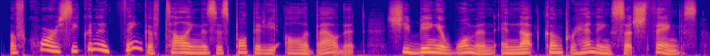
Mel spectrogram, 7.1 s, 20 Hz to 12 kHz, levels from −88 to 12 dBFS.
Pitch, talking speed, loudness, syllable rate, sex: 185 Hz, 175 wpm, -20 LUFS, 4.6 syllables/s, female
